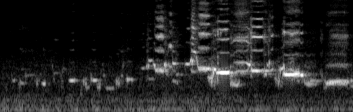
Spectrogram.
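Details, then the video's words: Australian magpie warbling: soft low fluting notes at first, then a louder, richer run of mellow, gurgling whistled phrases with wavering pitch and harsh overtones, rising to a full carolling passage before trailing off. "hear the magpie warble"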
